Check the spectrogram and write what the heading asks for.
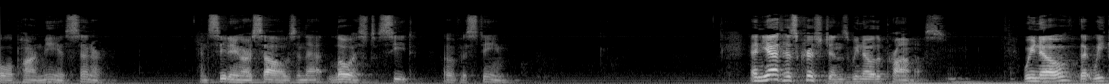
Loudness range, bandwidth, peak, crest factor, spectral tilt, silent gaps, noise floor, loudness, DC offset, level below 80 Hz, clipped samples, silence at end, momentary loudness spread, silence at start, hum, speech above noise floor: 12 LU; 11.5 kHz; 0 dBFS; 24 dB; -3.5 dB/octave; none; -51 dBFS; -22 LUFS; under 0.1%; -46 dBFS; under 0.1%; 0 s; 21 LU; 0 s; 60 Hz at -55 dBFS; 28 dB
